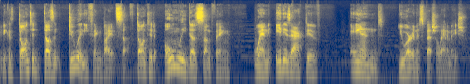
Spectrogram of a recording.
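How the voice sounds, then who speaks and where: A man hosting a livestream, talking casually and explaining things in a conversational way, often checking in with a "right?". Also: lowish voice. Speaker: livestream host and game developer.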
